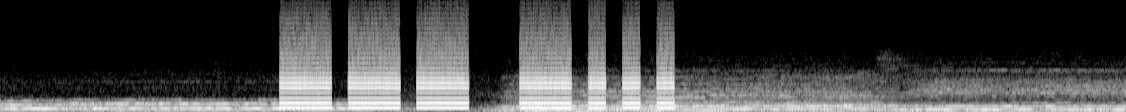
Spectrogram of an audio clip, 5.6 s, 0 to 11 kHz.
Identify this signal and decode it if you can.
Morse code (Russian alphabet), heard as a buzzer, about 14 wpm. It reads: ОБ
